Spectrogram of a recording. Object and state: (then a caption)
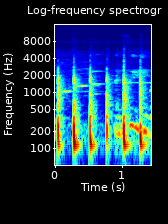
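Hollow-sounding, fully baked bread loaf. A freshly baked white bread loaf, just out of the oven, is knocked six times at an even pace, giving short, dull, low thuds with almost no ring. The hollow, door-like knock shows the loaf is cooked through.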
